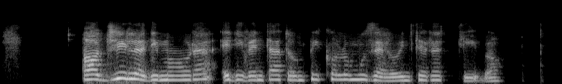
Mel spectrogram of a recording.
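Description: Speex codec damage runs through the whole clip. The speech sounds hoarse and grainy. The CELP coder has too few bits to model the excitation cleanly. The damage is plainly audible and fits a middling setting near 20 kbps.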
